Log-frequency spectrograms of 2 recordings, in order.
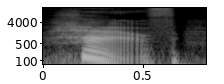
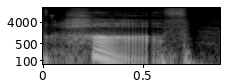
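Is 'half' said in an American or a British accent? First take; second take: American; British. First: It is said in an American accent. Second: It is said in a British accent. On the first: "美式发音中读作half" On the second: "英式发音会读成half"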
